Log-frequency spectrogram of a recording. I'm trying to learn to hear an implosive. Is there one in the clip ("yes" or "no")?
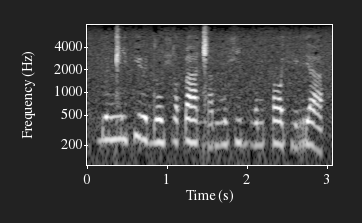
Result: yes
